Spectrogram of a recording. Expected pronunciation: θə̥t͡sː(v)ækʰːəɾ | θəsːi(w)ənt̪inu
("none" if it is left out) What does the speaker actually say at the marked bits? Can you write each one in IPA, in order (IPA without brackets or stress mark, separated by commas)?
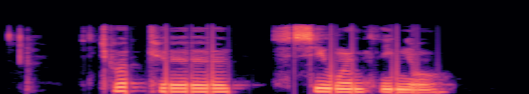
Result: w, w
